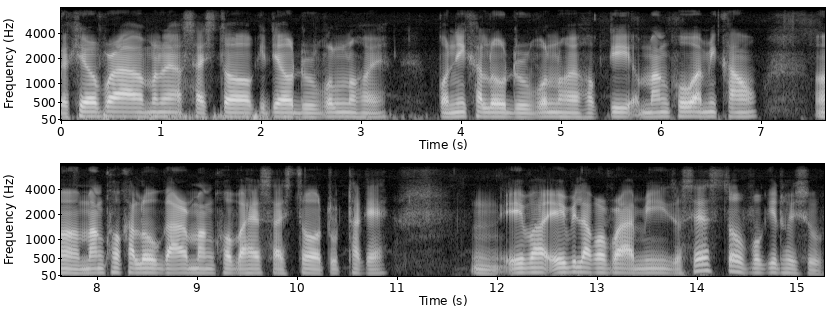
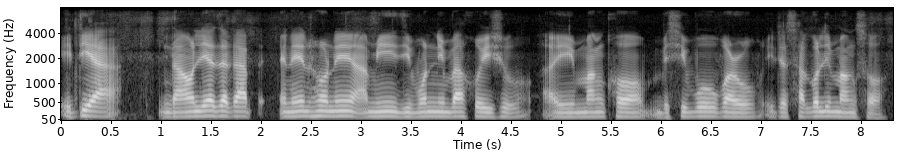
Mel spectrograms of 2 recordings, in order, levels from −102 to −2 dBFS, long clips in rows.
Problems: none marked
